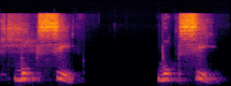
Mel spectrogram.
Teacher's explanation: 시옷이 뒤로 연음이 될 때는 반드시 된소리로 연음이 돼요.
